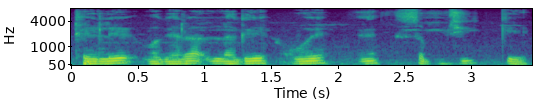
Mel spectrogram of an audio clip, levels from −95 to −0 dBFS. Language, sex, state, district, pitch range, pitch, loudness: Hindi, male, Rajasthan, Jaipur, 105-125 Hz, 115 Hz, -18 LUFS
